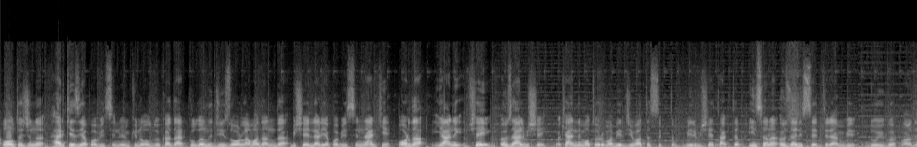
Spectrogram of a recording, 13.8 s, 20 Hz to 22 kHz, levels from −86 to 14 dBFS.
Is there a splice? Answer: no; 0 cuts

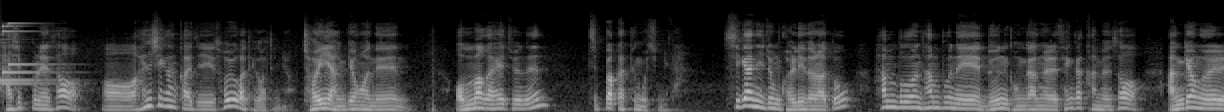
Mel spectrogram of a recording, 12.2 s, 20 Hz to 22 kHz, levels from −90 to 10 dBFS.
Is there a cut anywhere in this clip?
yes; 1 cut; at 2.9 s

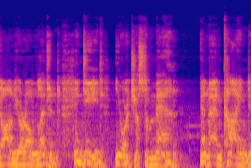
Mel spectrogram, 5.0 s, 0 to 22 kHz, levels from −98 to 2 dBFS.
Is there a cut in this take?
no; 0 cuts

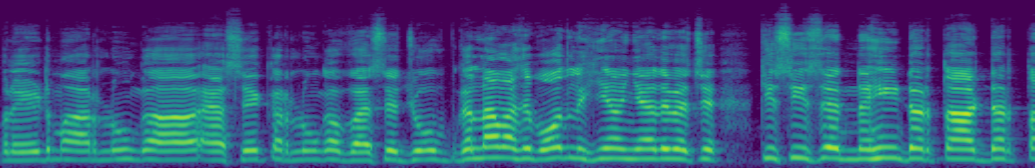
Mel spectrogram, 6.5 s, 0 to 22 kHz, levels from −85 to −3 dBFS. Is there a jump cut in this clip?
no; 0 cuts

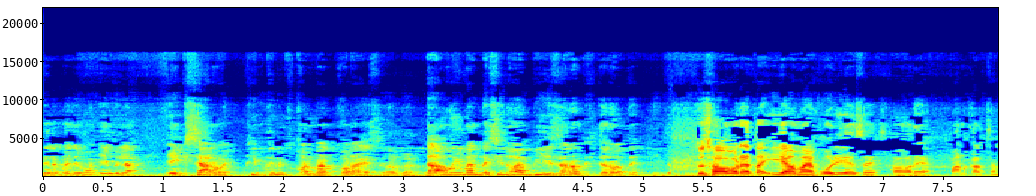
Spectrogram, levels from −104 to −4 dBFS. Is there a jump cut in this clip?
yes; 1 cut; at 5.2 s

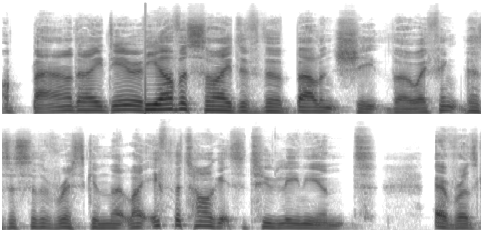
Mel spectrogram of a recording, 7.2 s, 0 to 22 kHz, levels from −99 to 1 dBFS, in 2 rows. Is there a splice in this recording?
yes; 1 cut; at 1.1 s

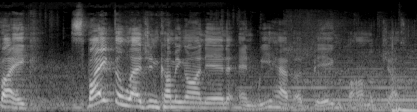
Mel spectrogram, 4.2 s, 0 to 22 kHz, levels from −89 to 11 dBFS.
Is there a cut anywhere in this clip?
no; 0 cuts

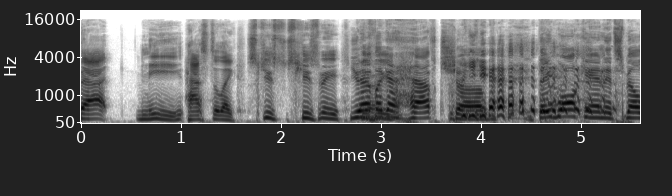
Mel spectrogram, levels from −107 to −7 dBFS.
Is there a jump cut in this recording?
yes; 2 cuts; at 1.0 s, 2.6 s

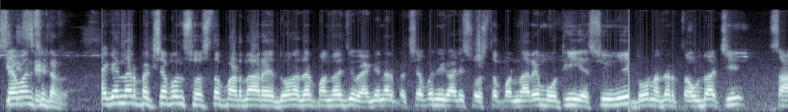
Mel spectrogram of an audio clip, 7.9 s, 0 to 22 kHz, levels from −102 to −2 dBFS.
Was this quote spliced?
yes; 2 cuts; at 1.0 s, 6.3 s

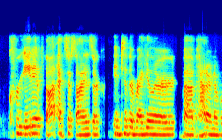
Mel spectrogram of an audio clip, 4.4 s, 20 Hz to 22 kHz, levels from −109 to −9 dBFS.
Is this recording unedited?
no; 2 cuts; at 2.1 s, 3.5 s

